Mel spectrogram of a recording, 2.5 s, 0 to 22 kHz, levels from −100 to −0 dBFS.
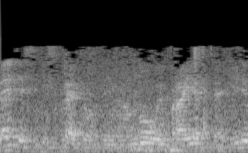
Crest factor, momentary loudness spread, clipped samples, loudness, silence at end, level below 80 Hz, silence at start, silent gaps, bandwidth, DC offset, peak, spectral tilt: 14 dB; 7 LU; under 0.1%; -24 LUFS; 0 s; -38 dBFS; 0 s; none; 6.6 kHz; under 0.1%; -10 dBFS; -5.5 dB/octave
